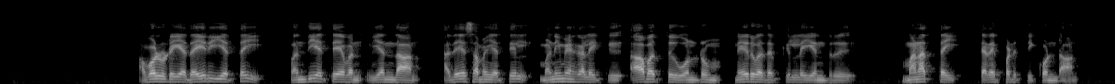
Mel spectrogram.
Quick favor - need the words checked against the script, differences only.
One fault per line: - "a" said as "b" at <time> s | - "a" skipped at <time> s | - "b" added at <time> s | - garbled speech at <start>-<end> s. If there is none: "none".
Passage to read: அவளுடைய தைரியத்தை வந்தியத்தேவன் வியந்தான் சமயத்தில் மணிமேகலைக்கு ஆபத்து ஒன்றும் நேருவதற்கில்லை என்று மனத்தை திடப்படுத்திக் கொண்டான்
- "அதே" added at 4.4 s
